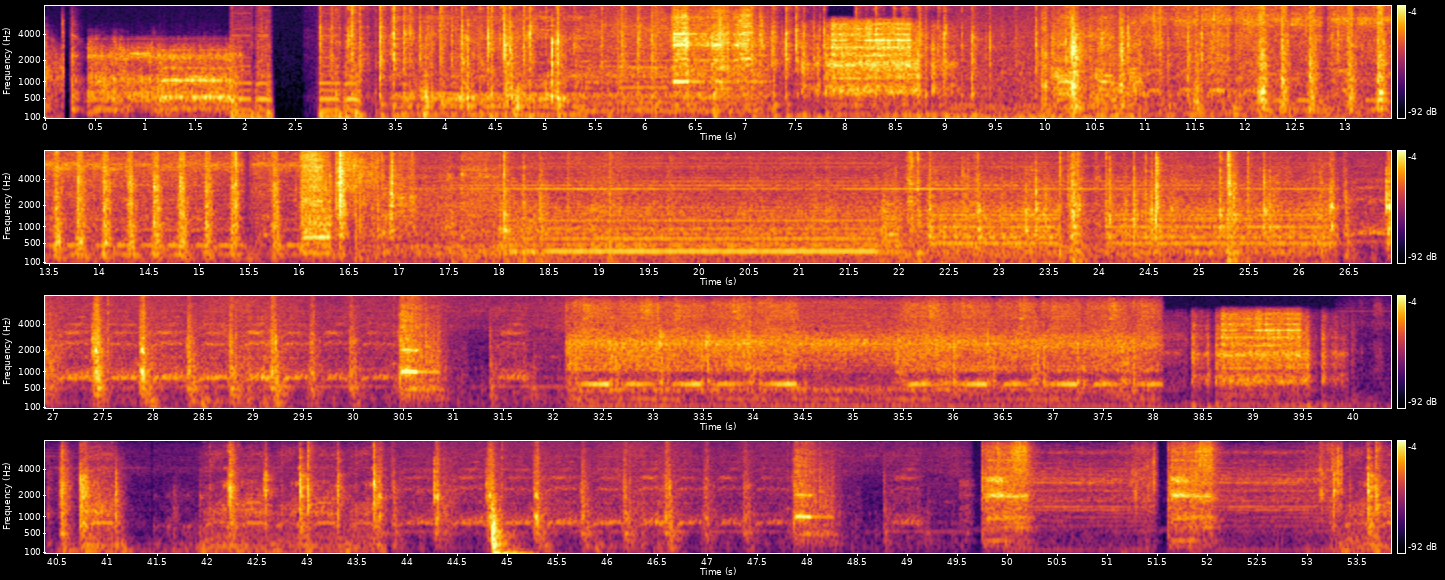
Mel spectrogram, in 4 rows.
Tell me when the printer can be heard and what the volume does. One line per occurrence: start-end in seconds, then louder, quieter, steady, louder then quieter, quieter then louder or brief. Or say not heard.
0.0-53.8 quieter.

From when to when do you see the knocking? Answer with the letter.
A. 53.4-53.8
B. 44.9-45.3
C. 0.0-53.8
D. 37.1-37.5
B.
